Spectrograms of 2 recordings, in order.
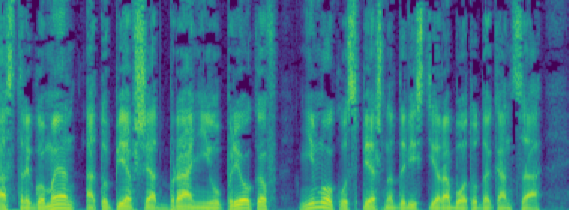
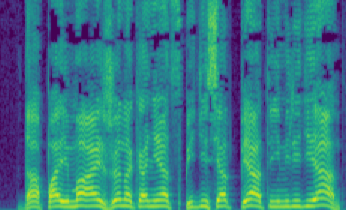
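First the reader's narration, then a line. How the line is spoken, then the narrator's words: Screaming. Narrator (Russian): вопил дядюшка Антифер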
